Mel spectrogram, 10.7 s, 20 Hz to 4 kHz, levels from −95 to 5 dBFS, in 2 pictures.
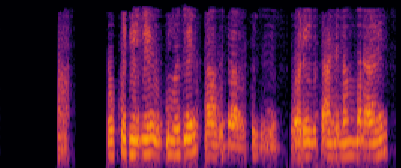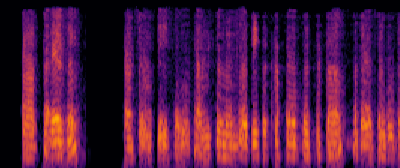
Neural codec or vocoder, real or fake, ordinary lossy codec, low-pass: codec, 44.1 kHz, 1.7 kbps, Pupu-Codec; fake; MP3, 24 kbps; 3.6 kHz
